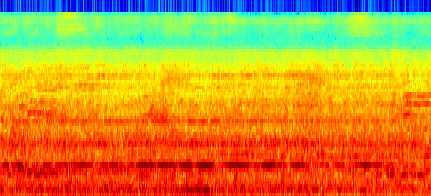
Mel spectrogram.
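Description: Steady background hum and hiss with a few faint held tones, unchanging throughout.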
